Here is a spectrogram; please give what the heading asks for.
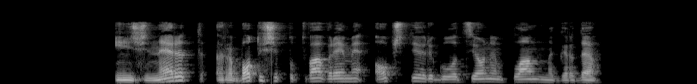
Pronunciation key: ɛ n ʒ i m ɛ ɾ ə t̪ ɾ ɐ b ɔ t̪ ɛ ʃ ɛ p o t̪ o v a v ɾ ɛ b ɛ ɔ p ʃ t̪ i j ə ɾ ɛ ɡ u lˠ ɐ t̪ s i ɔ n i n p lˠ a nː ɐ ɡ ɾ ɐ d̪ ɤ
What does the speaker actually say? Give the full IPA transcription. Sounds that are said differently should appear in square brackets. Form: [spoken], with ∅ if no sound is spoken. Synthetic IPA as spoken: [i] n ʒ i [n] ɛ ɾ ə t̪ ɾ ɐ b ɔ t̪ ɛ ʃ ɛ p o t̪ o v a v ɾ ɛ [m] ɛ ɔ p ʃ t̪ i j ə ɾ ɛ ɡ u lˠ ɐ t̪ s i ɔ n [ɛ] n p lˠ a nː ɐ ɡ ɾ ɐ d̪ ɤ

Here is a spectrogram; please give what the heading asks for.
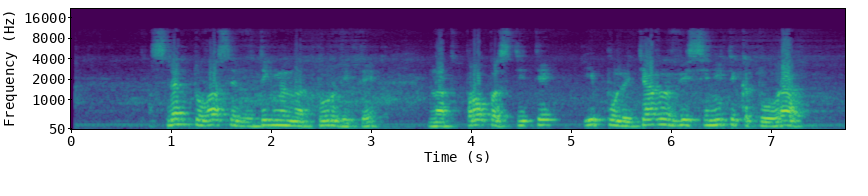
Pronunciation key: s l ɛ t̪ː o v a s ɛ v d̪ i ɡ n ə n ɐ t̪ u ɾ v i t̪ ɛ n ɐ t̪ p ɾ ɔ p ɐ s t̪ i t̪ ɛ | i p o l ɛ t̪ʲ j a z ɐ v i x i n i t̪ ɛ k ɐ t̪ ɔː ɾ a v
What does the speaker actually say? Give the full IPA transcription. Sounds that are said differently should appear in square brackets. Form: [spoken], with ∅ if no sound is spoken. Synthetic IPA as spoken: s l ɛ t̪ː o v a s ɛ v d̪ i ɡ n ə n ɐ t̪ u ɾ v i t̪ ɛ n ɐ t̪ p ɾ ɔ p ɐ s t̪ i t̪ ɛ | i p o l ɛ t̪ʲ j a [v] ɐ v i [s] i n i t̪ ɛ k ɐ t̪ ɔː ɾ a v

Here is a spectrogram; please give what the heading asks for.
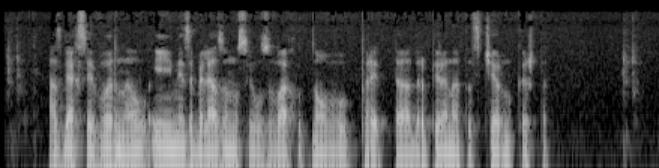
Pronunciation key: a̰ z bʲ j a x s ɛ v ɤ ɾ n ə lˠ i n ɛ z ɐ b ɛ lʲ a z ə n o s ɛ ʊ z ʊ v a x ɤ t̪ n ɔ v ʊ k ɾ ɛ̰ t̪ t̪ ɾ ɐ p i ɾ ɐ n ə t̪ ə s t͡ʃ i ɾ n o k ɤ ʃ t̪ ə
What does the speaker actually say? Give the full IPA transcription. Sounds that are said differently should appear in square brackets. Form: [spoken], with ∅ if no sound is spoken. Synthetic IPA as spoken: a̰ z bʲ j a x s ɛ v ɤ ɾ n ə lˠ i n ɛ z ɐ b ɛ lʲ a z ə n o s ɛ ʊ z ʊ v a x [o] t̪ n ɔ v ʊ [p] ɾ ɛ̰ t̪ [d̪] ɾ ɐ p i ɾ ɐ n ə t̪ ə s t͡ʃ [ɛ] ɾ n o k ɤ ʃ t̪ ə

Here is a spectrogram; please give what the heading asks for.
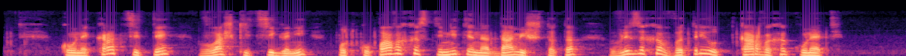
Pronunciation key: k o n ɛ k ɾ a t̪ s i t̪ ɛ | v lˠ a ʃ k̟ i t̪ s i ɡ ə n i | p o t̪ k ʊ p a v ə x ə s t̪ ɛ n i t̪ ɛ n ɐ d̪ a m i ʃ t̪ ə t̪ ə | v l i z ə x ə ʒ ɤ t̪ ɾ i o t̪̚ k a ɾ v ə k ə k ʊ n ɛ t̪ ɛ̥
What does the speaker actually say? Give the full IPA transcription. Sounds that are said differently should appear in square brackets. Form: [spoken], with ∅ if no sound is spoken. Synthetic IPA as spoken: k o n ɛ k ɾ a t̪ s i t̪ ɛ | v lˠ a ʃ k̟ i t̪ s i ɡ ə n i | p o t̪ k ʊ p a v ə x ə s t̪ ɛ n i t̪ ɛ n ɐ d̪ a m i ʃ t̪ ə t̪ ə | v l i z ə x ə [v] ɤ t̪ ɾ i o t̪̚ k a ɾ v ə [x] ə k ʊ n ɛ t̪ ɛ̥

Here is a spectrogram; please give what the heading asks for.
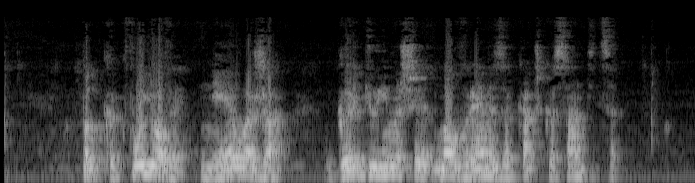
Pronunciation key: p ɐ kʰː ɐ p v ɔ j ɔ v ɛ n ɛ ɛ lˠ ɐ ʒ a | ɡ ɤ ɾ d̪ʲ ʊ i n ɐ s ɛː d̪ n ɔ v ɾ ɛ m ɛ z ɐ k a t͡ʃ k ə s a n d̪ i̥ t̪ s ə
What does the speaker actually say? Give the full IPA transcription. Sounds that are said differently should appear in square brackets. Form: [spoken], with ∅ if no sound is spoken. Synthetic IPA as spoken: p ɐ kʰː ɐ [k] v ɔ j ɔ v ɛ n ɛ ɛ lˠ ɐ ʒ a | ɡ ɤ ɾ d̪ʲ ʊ i [m] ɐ [ʃ] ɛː d̪ n ɔ v ɾ ɛ m ɛ z ɐ k a t͡ʃ k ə s a n [t̪] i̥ t̪ s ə

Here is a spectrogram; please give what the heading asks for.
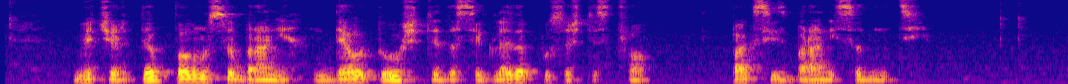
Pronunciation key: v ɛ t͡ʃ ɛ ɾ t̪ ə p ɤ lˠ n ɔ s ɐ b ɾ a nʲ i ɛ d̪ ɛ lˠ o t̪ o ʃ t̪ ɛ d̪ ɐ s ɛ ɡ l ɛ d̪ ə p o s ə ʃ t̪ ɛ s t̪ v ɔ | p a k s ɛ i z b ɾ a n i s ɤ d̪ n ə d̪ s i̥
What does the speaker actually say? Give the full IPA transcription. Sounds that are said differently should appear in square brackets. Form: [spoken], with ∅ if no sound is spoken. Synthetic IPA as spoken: v ɛ t͡ʃ ɛ ɾ t̪ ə p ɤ lˠ n [o] s ɐ b ɾ a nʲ i ɛ d̪ ɛ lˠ o t̪ o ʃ t̪ ɛ d̪ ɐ s ɛ ɡ l ɛ d̪ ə p o s ə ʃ t̪ ɛ s t̪ v ɔ | p a k s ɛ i z b ɾ a n i s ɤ d̪ n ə [t̪] s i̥

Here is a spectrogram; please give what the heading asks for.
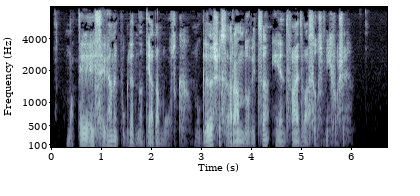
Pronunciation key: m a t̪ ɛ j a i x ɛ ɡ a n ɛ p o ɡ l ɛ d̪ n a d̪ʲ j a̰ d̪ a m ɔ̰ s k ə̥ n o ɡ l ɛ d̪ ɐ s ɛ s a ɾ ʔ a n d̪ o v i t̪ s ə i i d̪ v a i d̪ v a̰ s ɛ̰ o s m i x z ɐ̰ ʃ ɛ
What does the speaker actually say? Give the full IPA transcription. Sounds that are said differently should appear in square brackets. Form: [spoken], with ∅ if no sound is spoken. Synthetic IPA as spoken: m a t̪ ɛ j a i [s] ɛ ɡ a n ɛ p o ɡ l ɛ d̪ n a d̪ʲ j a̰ d̪ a m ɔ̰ s k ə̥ n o ɡ l ɛ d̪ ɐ [ʃ] ɛ s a ɾ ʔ a n d̪ o v i t̪ s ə i [ɛ] d̪ v a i d̪ v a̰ s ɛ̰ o s m i x [v] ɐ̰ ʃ ɛ

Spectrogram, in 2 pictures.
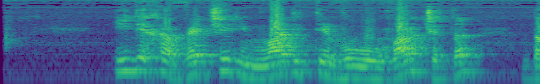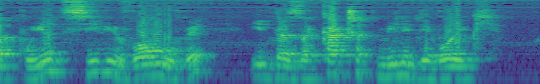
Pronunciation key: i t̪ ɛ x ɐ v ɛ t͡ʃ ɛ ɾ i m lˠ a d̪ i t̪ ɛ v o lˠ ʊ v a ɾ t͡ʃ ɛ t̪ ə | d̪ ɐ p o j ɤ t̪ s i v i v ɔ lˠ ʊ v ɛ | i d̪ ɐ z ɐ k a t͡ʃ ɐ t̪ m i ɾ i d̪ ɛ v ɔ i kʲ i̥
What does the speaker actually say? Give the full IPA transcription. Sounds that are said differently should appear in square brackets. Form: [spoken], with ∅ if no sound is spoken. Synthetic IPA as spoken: i [d̪] ɛ x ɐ v ɛ t͡ʃ ɛ ɾ i m lˠ a d̪ i t̪ ɛ v o lˠ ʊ v a ɾ t͡ʃ ɛ t̪ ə | d̪ ɐ p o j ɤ t̪ s i v i v ɔ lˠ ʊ v ɛ | i d̪ ɐ z ɐ k a t͡ʃ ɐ t̪ m i [l] i d̪ ɛ v ɔ [j] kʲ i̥

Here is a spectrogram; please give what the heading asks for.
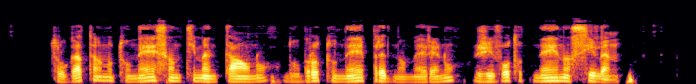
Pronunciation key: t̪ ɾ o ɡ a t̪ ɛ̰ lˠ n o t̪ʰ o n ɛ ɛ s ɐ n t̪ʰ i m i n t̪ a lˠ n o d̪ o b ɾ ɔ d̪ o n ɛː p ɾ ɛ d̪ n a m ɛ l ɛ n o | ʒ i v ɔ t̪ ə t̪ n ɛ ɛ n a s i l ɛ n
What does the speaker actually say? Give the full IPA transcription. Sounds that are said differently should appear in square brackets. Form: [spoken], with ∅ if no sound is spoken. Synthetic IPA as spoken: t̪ ɾ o ɡ a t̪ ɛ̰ lˠ n o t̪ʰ o n ɛ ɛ s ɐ n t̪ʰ i m [ɛ] n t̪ a lˠ n o d̪ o b ɾ ɔ [t̪] o n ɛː p ɾ ɛ d̪ n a m ɛ [ɾ] ɛ n o | ʒ i v ɔ t̪ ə t̪ n ɛ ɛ n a s i l ɛ n

